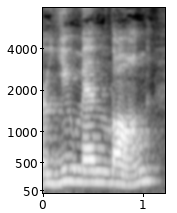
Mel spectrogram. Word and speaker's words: Yu Menglong: Alanu as we're saying it or you men long as it's pronounced in his language.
